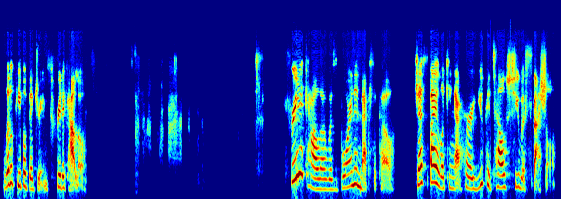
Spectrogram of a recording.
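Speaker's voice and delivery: gentle storybook read-aloud; calm picture book narration; reading to children. Acted. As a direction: read it simply for young listeners. Reads picture book to class.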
